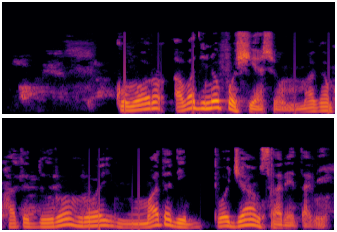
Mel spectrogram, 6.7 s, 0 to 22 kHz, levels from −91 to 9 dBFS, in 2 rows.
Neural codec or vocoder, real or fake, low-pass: none; real; 7.2 kHz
